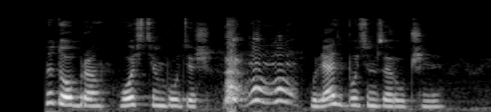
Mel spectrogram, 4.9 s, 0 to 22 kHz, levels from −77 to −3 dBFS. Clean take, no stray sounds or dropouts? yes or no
no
